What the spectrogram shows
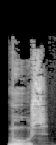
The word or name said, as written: MUS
